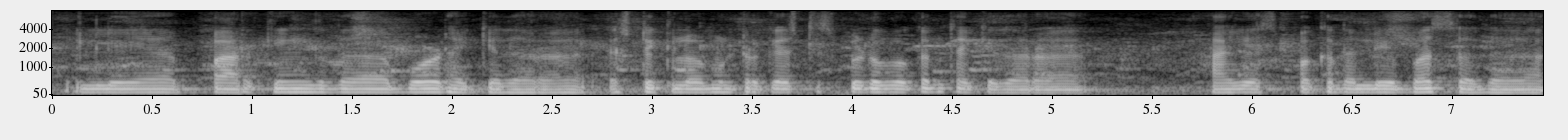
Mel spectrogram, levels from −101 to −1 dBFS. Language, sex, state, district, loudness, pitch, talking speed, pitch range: Kannada, male, Karnataka, Dharwad, -29 LUFS, 115 Hz, 135 wpm, 110-120 Hz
